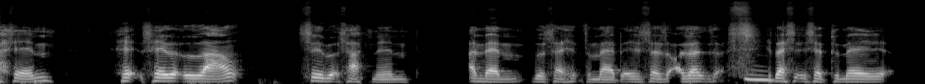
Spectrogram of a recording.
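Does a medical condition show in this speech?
Yes: tongue cancer surgery.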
